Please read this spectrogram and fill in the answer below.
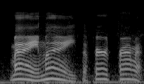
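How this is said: It is said in a squeaky voice.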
